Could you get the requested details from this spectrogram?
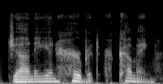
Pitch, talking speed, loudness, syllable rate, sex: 125 Hz, 185 wpm, -17 LUFS, 6.6 syllables/s, male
